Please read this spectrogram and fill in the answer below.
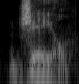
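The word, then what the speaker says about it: gaol: It's just jail. It's just another spelling.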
